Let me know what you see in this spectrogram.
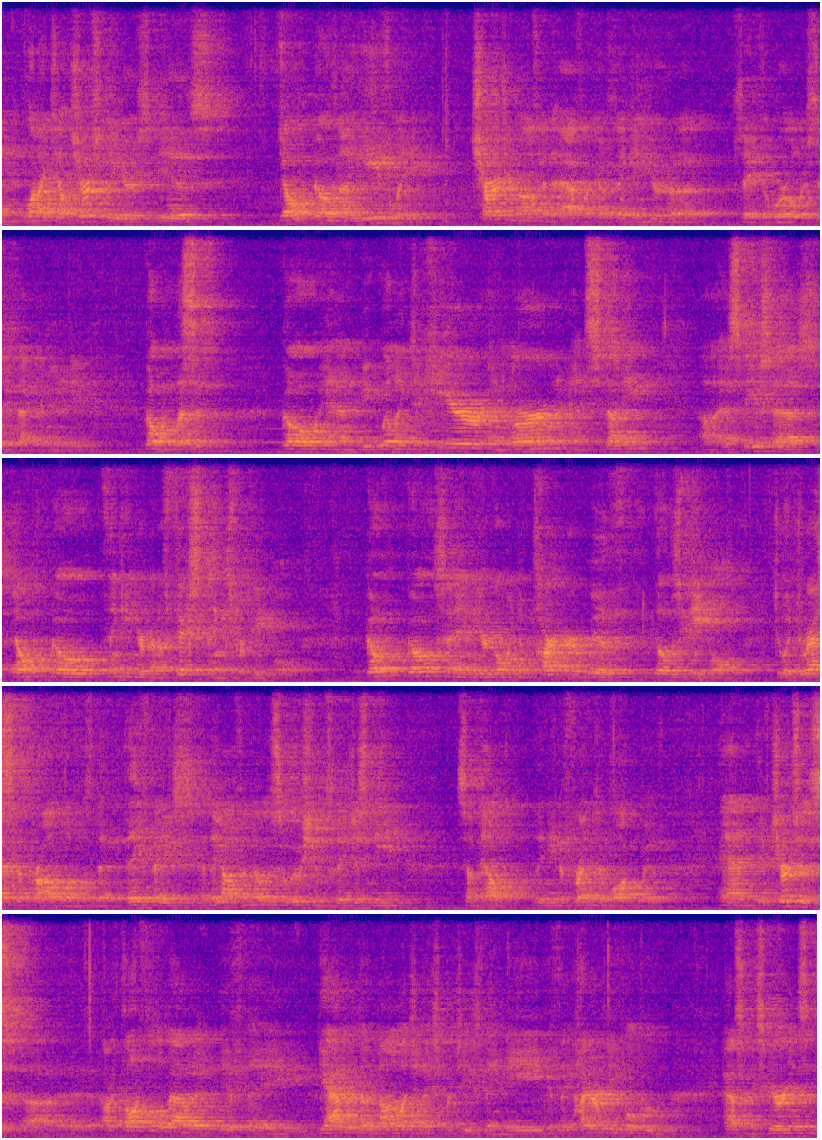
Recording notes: answer questions from the audience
